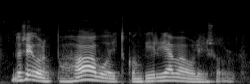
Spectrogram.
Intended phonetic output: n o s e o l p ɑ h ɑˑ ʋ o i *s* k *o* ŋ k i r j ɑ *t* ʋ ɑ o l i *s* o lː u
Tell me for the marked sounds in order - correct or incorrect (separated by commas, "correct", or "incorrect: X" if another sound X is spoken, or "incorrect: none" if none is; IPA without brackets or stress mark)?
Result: incorrect: t, correct, incorrect: none, correct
